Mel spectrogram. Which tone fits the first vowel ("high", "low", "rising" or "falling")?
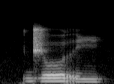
high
